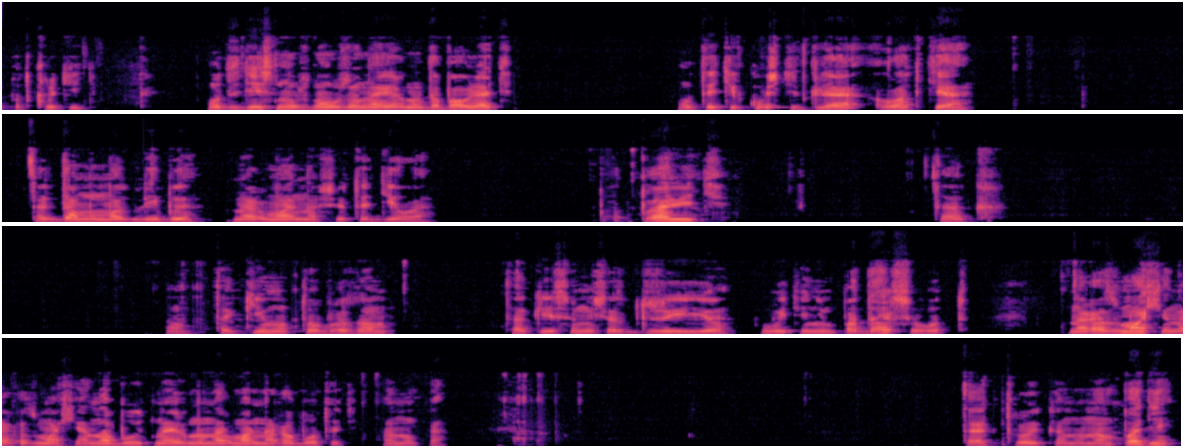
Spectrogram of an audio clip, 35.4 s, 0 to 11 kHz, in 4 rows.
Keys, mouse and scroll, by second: 0.6 click, 1.7 click, 3.6 r, 6.0 middle click, 7.5 click, 8.7 middle click, 10.4 r, 13.5 middle click, 15.9 r, 18.7 middle click, 21.3 click, 22.6 g, 26.4 click, 27.7-29.2 scroll up 2, 29.2 click, 29.8-30.5 scroll down 4, 30.2 middle click, 30.5 middle click, 33.8 KP_3.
